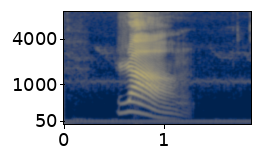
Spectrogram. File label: "rang", Chinese; Chinese lessons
